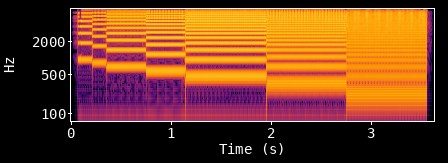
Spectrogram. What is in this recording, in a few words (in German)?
Naturtoene B, Blech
